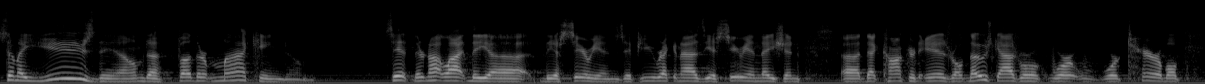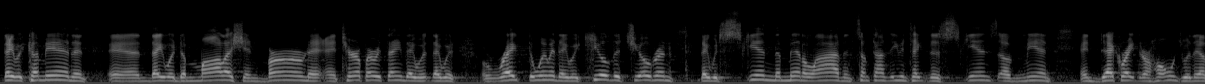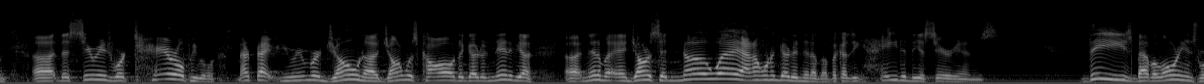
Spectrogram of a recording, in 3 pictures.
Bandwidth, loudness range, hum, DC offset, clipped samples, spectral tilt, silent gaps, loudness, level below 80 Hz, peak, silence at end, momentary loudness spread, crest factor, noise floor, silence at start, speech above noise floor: 16.5 kHz; 4 LU; none; under 0.1%; under 0.1%; -6 dB/octave; none; -35 LUFS; -56 dBFS; -14 dBFS; 0 s; 8 LU; 20 dB; -55 dBFS; 0 s; 21 dB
